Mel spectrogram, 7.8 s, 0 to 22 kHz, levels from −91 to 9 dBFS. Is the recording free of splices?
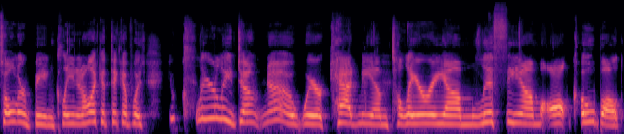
yes; 0 cuts

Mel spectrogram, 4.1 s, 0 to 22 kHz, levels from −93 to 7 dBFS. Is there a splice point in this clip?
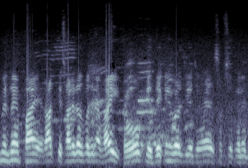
yes; 1 cut; at 2.0 s

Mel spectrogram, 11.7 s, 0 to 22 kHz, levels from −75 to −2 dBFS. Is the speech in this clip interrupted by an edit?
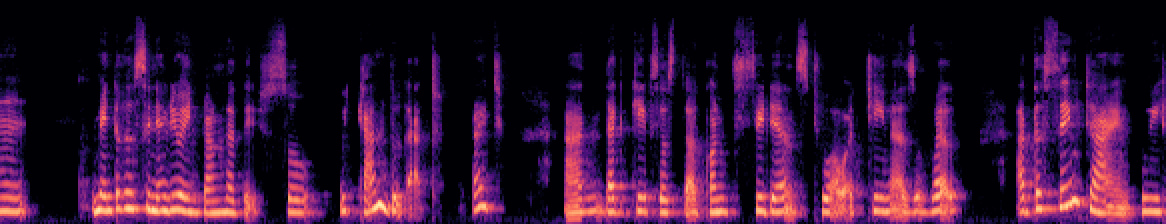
no; 0 cuts

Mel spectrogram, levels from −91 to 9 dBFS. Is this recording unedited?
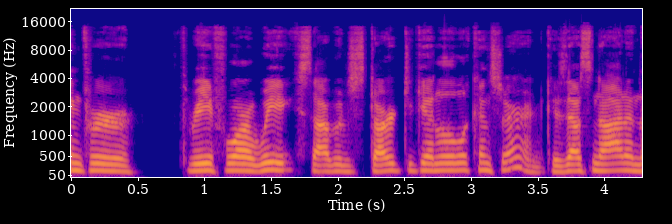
yes; 0 cuts

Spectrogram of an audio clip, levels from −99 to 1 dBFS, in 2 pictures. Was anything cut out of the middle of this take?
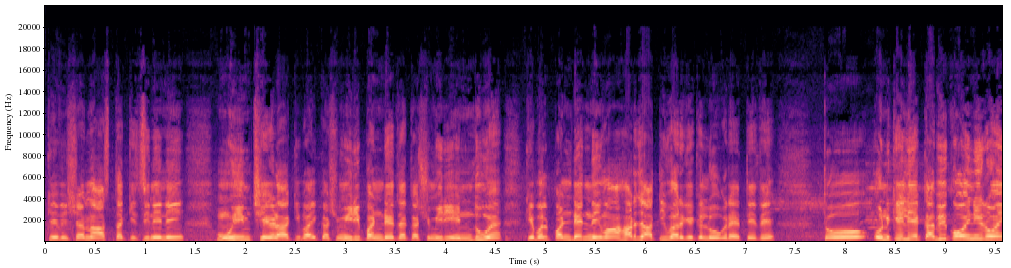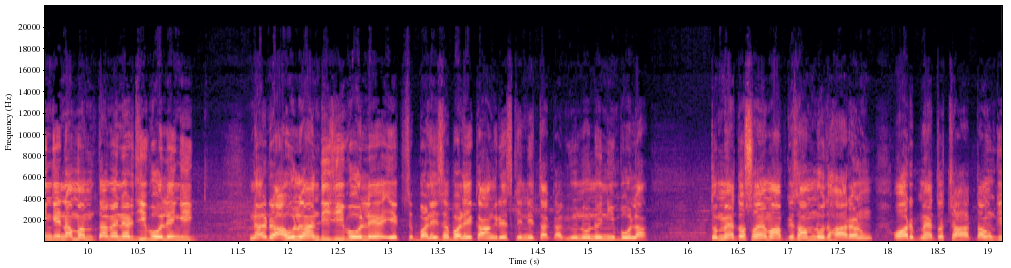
no; 0 cuts

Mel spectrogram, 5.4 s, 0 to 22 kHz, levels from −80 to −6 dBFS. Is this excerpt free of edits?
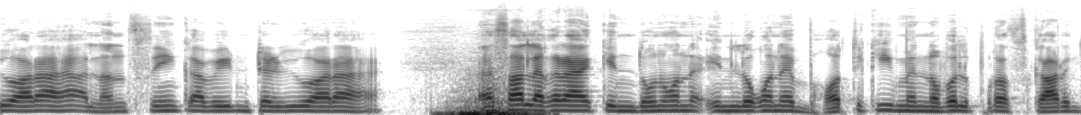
yes; 0 cuts

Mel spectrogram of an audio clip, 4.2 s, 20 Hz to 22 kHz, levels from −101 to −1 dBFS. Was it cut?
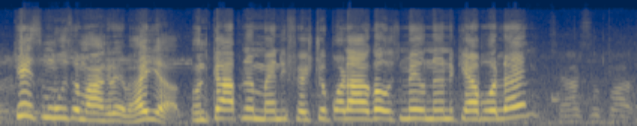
yes; 1 cut; at 1.3 s

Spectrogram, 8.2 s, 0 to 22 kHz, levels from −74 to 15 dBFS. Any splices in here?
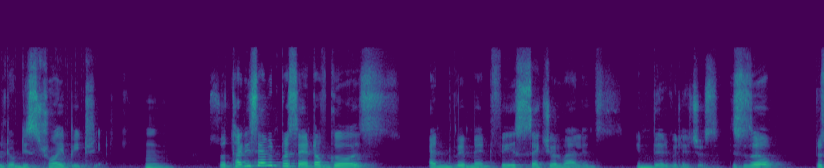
yes; 1 cut; at 2.1 s

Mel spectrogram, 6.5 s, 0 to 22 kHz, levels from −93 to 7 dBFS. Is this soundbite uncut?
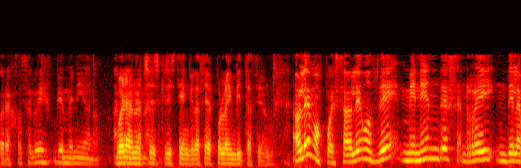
no; 1 cut; at 2.3 s

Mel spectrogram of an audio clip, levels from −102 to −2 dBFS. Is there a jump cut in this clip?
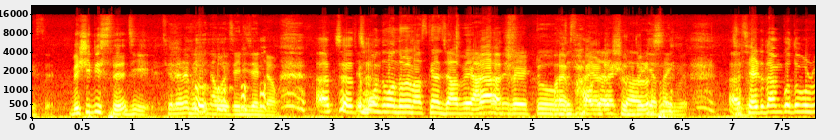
no; 0 cuts

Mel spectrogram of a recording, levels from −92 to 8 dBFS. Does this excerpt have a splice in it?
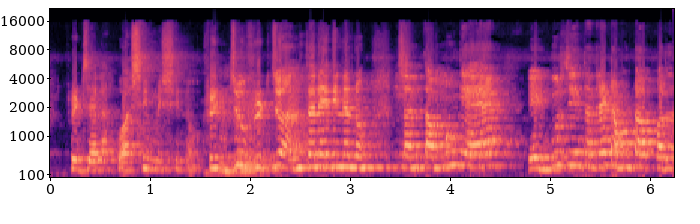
yes; 1 cut; at 3.4 s

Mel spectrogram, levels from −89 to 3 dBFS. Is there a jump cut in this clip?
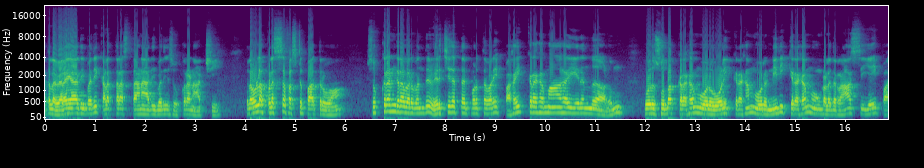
no; 0 cuts

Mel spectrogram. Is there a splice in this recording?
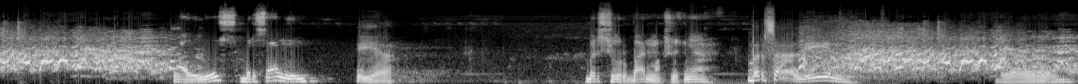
yes; 1 cut; at 1.2 s

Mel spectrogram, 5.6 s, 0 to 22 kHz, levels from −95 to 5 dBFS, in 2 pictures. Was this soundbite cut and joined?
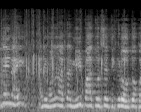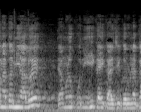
no; 0 cuts

